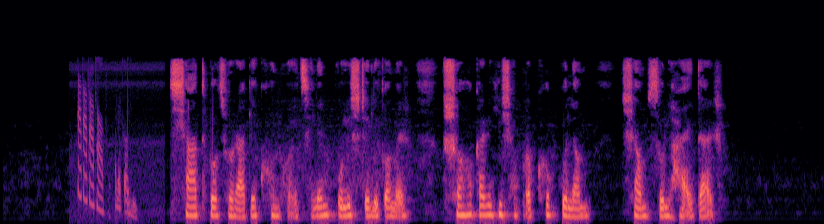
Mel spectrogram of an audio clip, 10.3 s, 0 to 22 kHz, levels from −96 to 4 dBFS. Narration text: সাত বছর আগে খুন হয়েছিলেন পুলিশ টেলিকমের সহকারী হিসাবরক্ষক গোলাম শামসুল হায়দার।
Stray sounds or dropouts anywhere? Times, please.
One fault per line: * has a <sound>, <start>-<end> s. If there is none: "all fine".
* has a chirp, 1.0-1.8 s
